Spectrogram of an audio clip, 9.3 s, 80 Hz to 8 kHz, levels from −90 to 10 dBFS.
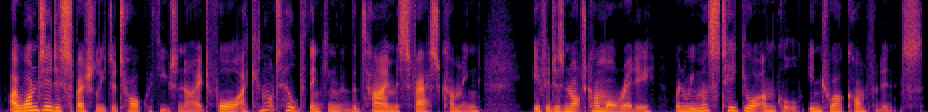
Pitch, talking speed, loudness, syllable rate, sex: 170 Hz, 215 wpm, -22 LUFS, 5.9 syllables/s, female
